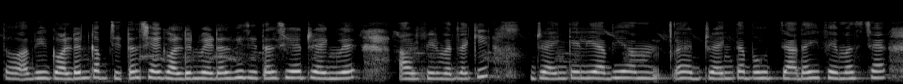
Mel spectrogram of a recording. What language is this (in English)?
Maithili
